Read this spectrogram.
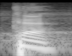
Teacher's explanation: Pangkal lidah kita disentuhkan di langit-langit lebih depan sedikit dari huruf qaf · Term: huruf kaf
